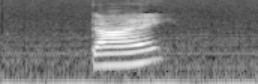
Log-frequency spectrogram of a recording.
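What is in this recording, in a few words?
"gai" second tone, Mandarin Chinese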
